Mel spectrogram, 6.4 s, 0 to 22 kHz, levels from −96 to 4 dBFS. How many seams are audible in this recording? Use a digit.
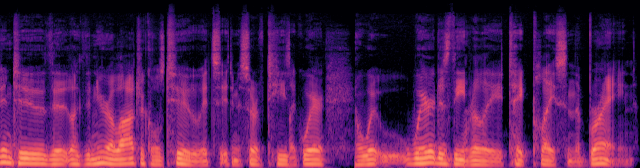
5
